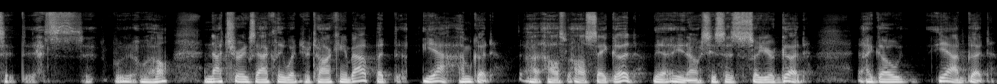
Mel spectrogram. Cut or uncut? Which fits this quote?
cut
